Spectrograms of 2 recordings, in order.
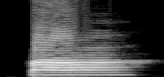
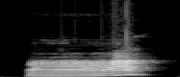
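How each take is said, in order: First: The pitch stays high and level. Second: The pitch rises from middle to high. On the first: "a flat tone that is high and level" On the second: "starts in the middle and rises to the top"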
